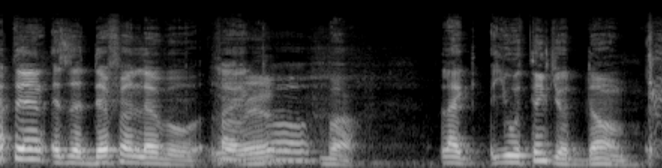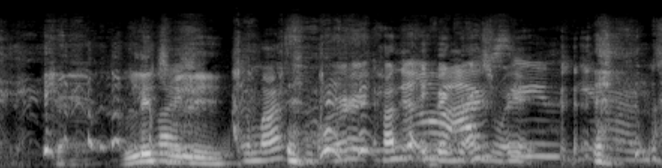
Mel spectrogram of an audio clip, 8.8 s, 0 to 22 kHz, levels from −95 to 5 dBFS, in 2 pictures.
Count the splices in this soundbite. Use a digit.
0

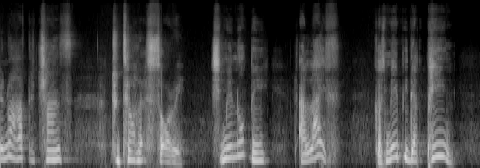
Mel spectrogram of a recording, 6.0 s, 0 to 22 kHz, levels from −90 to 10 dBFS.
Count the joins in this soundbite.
0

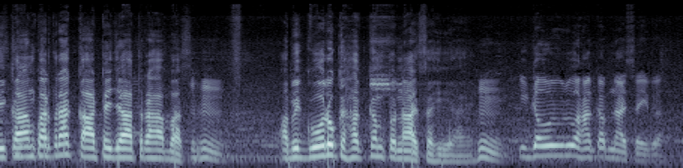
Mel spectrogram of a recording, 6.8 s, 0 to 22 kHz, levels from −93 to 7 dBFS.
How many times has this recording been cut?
0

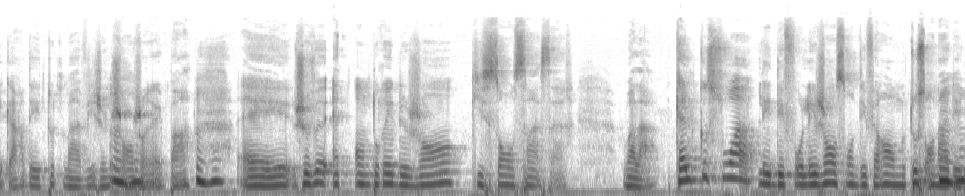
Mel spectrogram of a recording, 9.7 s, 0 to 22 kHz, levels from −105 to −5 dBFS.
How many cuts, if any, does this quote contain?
0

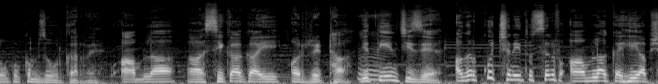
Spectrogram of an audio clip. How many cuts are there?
4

